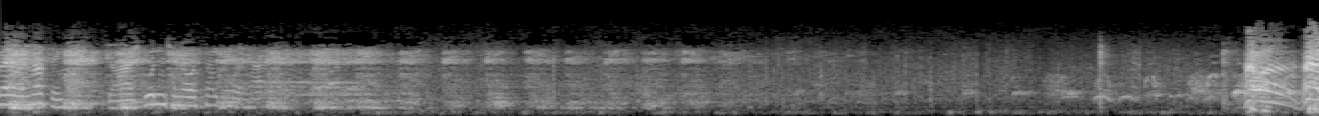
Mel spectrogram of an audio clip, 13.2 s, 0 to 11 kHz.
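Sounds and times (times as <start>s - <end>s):
speech: 0.0s - 3.9s
sled dogs running: 0.0s - 13.1s.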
